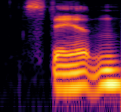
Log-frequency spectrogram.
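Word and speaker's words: Staunton: Stanton, thank you. The U is silent, but the thunder is not.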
